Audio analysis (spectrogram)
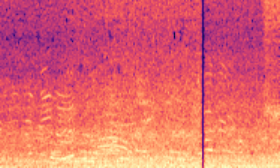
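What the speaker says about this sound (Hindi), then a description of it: "ये देखिए बहुत ज़्यादा समुद्र की लहरें आ रही हैं" Sea waves rolling in at Juhu Beach, Mumbai, make a continuous rushing wash of surf with faint voices mixed in.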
